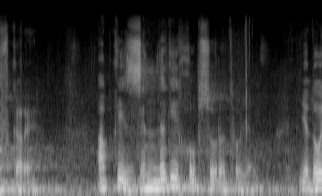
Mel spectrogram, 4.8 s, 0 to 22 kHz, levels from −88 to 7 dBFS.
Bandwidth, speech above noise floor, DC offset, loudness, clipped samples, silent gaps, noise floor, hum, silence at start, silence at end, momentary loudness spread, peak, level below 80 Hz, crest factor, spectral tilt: 11 kHz; 21 dB; under 0.1%; -21 LUFS; under 0.1%; none; -41 dBFS; none; 0 s; 0 s; 22 LU; -4 dBFS; -42 dBFS; 16 dB; -7 dB/octave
